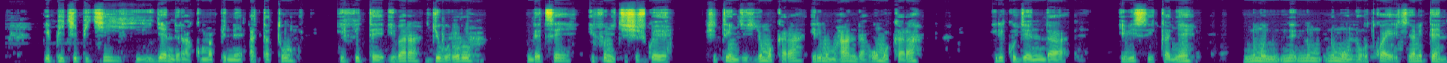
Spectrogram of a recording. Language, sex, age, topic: Kinyarwanda, male, 18-24, government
